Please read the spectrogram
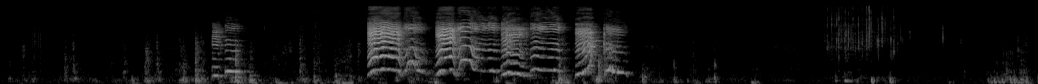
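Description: Squeaky dog toy being chewed, giving a short run of squeaks about two seconds in, then a longer, louder run of squeaks that rise and fall in pitch from about four to six seconds in.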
